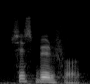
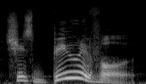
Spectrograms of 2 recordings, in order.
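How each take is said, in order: First: It is said flatly, without feeling. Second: It is said warmly, with feeling.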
